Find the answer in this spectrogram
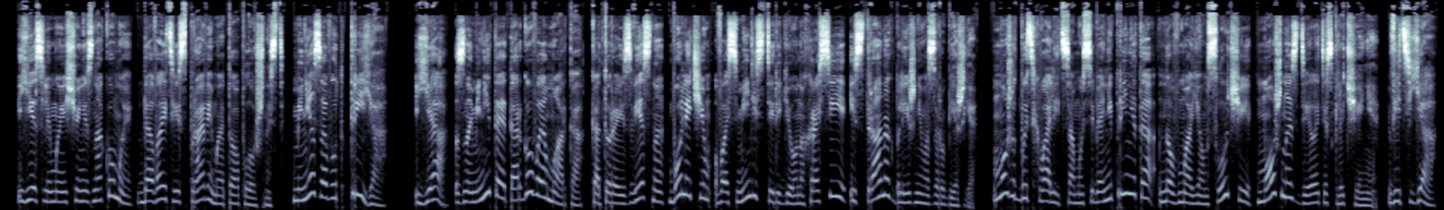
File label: locutora rusa russian voiceover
